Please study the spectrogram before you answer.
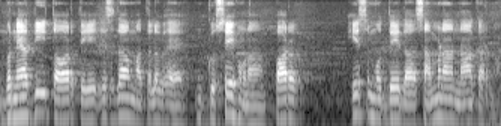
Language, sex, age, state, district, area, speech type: Punjabi, male, 45-60, Punjab, Barnala, urban, read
